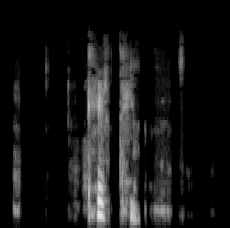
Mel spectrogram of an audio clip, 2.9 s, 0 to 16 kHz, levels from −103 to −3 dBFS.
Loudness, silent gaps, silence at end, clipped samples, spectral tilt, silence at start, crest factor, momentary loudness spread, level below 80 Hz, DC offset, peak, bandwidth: -24 LUFS; 1.41-1.49 s; 1.15 s; under 0.1%; -6 dB/octave; 1.1 s; 28 dB; 17 LU; -80 dBFS; under 0.1%; -2 dBFS; 7.6 kHz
